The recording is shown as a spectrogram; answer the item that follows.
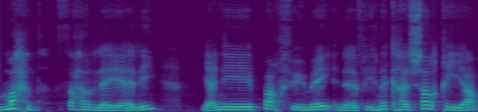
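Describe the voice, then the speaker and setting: With a Moroccan accent, a woman speaks using ordinary pitch variation. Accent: Moroccan Darija with French loanwords. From Morocco. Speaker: beauty product sales vlogger. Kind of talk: product demonstration vlog. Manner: halting with fillers. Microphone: phone near.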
